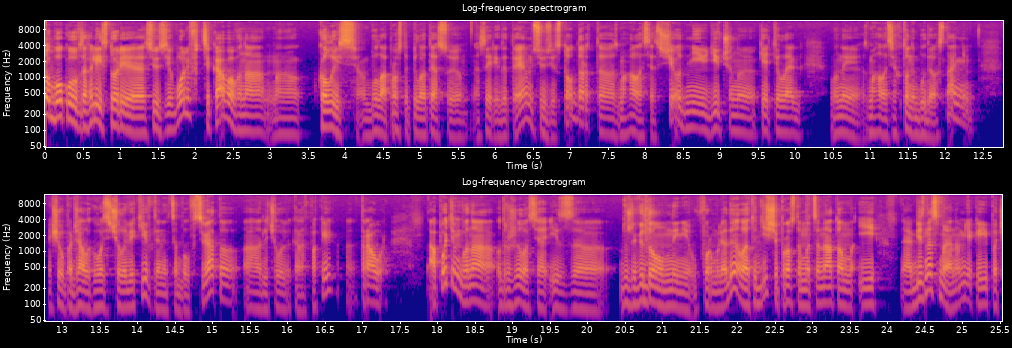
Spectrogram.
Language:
Ukrainian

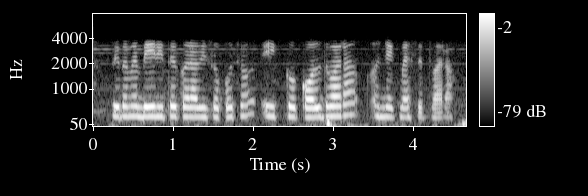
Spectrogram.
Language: Gujarati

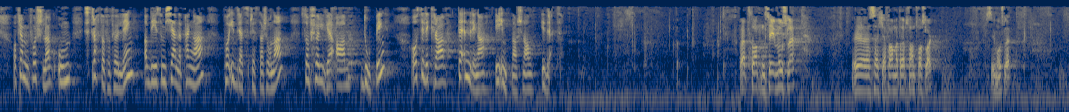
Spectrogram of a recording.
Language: Norwegian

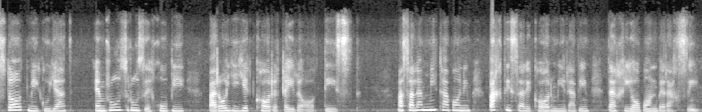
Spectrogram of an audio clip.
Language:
Persian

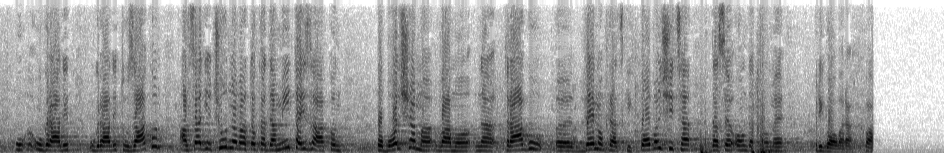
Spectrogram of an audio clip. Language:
Croatian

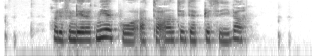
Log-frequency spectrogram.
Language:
Swedish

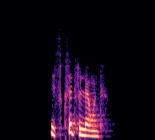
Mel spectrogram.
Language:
Kabyle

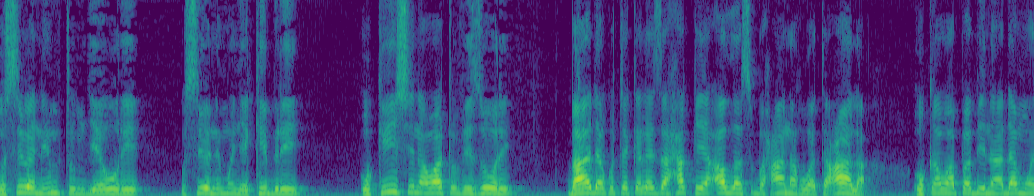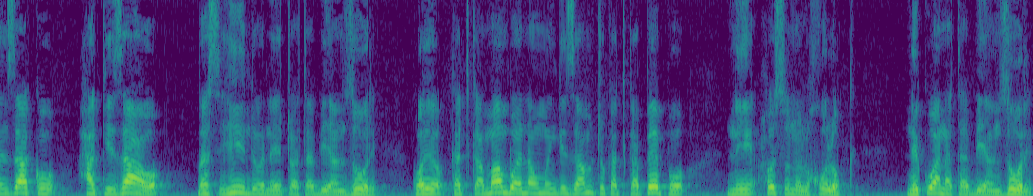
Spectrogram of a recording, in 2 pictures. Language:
Swahili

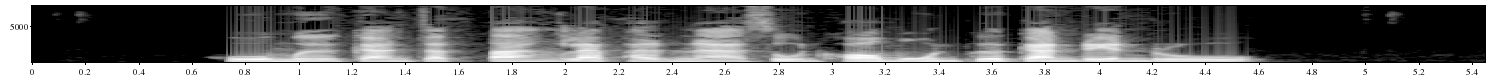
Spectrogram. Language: Thai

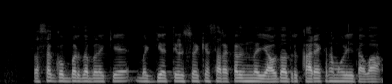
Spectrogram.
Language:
Kannada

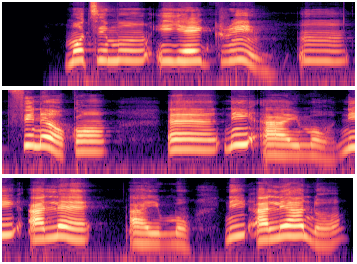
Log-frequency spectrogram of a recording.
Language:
Yoruba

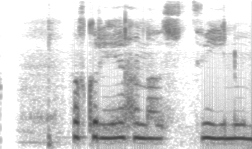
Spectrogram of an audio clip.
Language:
Icelandic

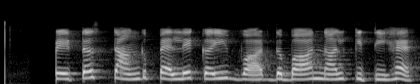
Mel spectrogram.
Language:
Punjabi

